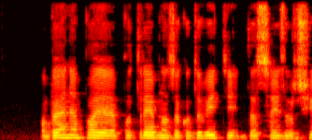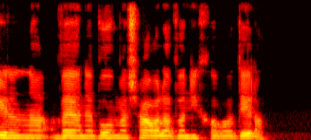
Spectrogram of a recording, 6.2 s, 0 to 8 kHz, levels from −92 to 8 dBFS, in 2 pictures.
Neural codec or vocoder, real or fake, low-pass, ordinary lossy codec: none; real; none; none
